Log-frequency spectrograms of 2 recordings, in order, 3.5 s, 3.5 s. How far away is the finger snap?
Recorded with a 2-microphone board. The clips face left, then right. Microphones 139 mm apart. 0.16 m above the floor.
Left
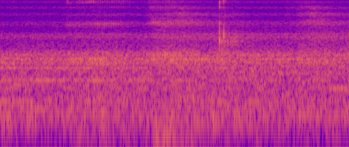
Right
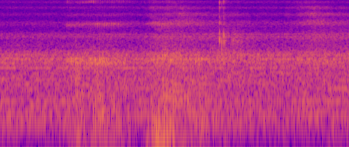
About 4 m.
